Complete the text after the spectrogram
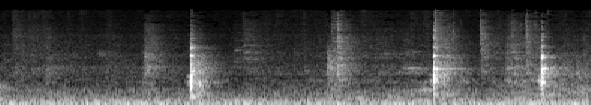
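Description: A ceramic plate clinks down onto a hard table.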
